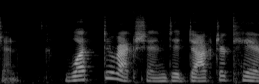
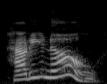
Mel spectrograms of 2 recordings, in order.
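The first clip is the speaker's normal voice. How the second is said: George's question; 10 semitones higher, 5 dB louder than usual. A narrator's reading. George asks, voiced.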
